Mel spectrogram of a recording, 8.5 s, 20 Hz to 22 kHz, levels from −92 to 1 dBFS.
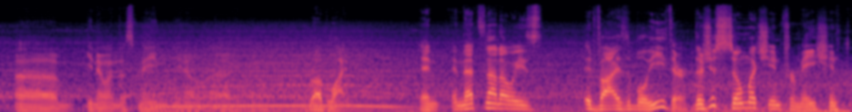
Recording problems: traffic noise; loud; throughout; 9 dB below the speech

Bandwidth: 18 kHz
